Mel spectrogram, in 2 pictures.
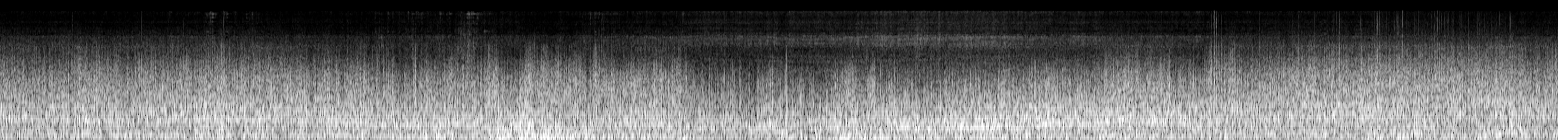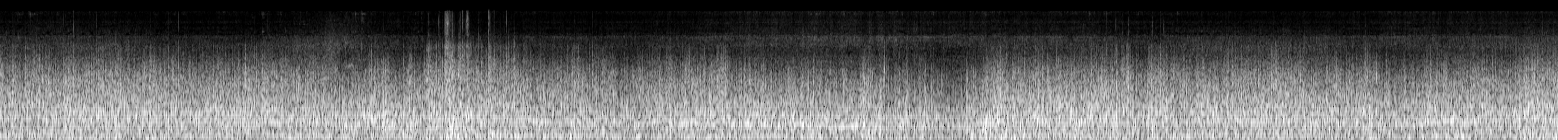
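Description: Motorcycle engine running while riding at road speed, with heavy wind noise buffeting the microphone. The engine note rises and falls through the bends.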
